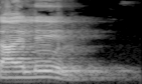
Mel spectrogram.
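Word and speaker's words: ptyalin: पहला टाइलिन, टाइलिन इस पी इसमें रहता है, प्रोनाउंसिएशन करते हैं टाइलिन का से।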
